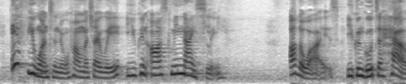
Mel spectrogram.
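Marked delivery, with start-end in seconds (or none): none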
